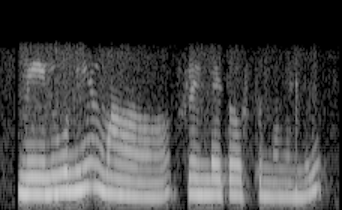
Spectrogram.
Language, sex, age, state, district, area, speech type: Telugu, female, 30-45, Andhra Pradesh, Kakinada, rural, conversation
